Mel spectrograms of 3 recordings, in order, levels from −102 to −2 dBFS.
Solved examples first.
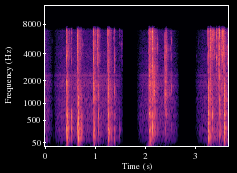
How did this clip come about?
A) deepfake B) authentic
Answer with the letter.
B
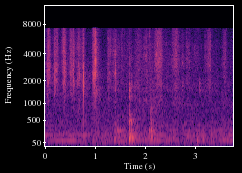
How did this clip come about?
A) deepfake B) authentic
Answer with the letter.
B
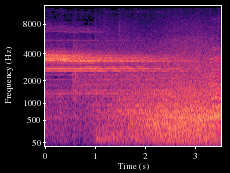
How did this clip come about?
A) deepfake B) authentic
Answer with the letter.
B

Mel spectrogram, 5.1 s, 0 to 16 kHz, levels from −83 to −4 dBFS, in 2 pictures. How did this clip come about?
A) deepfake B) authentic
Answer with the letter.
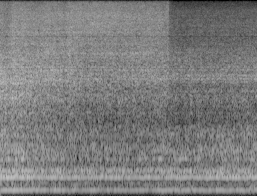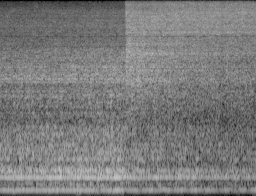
A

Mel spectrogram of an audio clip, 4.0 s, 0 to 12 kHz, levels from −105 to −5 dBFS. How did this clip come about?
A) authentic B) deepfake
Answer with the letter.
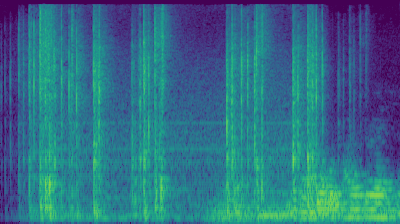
A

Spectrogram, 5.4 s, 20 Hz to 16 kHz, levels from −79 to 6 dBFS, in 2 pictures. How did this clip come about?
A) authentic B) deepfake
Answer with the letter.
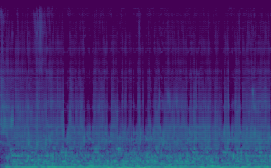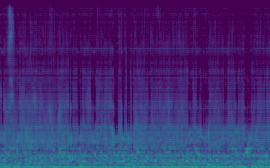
B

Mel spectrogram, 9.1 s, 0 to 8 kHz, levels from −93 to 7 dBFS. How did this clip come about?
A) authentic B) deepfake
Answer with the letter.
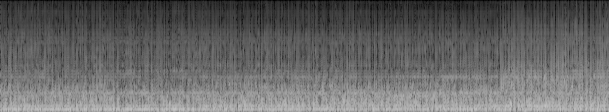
B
